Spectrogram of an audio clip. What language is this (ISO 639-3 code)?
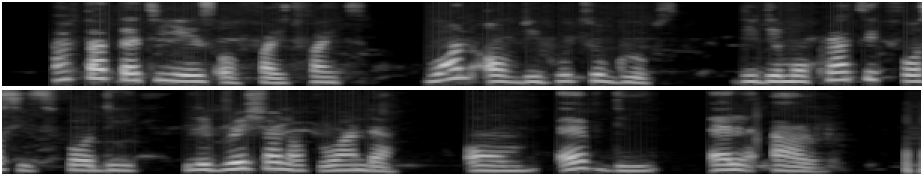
pcm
